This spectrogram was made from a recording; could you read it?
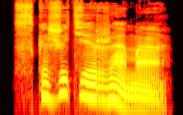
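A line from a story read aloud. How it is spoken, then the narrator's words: Melodious voice. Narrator (Russian): благозвучным голосом произнес он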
